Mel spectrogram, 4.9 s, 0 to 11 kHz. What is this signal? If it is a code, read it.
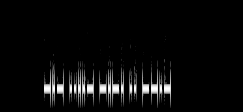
Morse code, heard as a keyed tone, about 28 wpm, 700 Hz. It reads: K4CIQ
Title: USA Call Signs - 5 Characters - Repeated 3x - 28wpm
